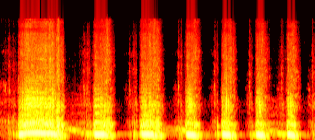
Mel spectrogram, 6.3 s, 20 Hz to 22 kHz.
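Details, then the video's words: Lion roaring: one long, deep, moaning roar opens the sequence, followed by six short, low grunts spaced roughly 0.6 to 0.7 seconds apart, each one brief and forceful. "lion sounds"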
